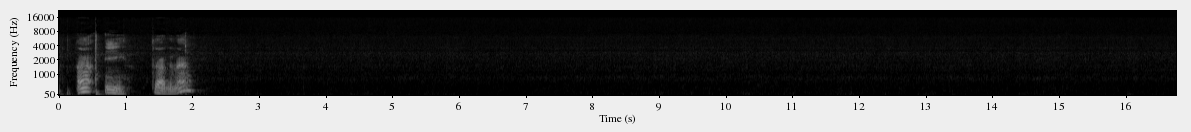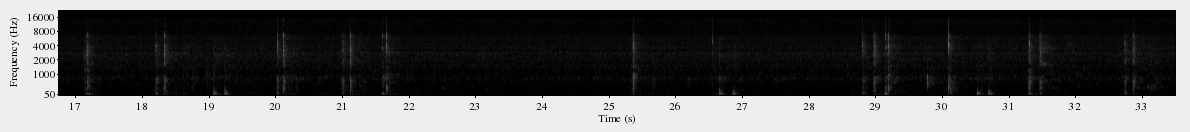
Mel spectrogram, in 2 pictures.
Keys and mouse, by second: 0.1 a, 0.8 i, 2.1-17.6 drag, 18.4 click, 19.2 r, 21.9-24.4 middle drag, 24.4-25.6 drag, 24.4-25.6 right drag, 29.4 click, 29.4 right click, 32.9 click.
